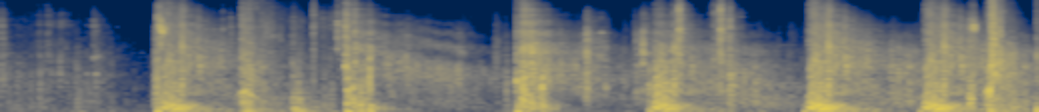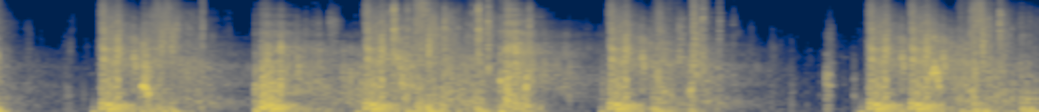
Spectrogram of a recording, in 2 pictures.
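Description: Gunshots fire in loud, repeated bursts.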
